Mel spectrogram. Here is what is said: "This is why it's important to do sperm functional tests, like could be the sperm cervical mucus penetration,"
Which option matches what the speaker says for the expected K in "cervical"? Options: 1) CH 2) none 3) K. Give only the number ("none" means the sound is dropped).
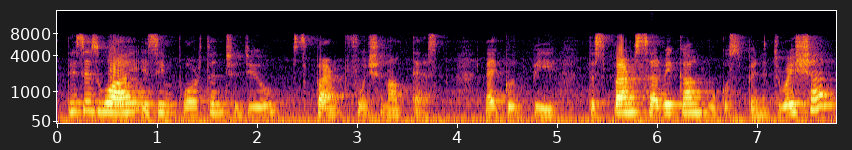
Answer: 3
